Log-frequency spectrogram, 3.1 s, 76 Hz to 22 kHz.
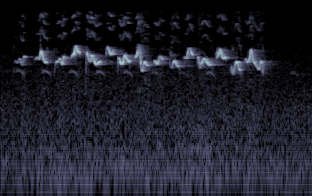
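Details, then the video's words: Ultramarine grosbeak recorded singing at night in the field, 25 August 2024; a rapid run of roughly fifteen short, high, slurred notes bouncing up and down, about two and a half seconds long, over a quiet background. "azulão noturno na campeada"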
